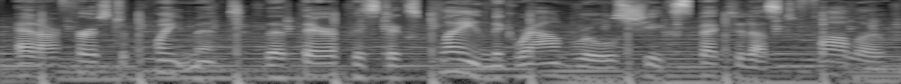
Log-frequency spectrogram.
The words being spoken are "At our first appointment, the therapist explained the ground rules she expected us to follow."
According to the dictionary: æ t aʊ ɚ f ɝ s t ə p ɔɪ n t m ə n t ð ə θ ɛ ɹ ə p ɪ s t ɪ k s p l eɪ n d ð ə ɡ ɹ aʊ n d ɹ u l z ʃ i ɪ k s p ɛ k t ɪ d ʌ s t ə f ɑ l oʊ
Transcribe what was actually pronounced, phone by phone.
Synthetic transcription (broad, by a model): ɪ t aʊ ɚ f ɝ s t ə p ɔɪ n m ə n ð ə θ ɛ ɹ ə p ɪ s t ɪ k s p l eɪ n ð ə ɡ ɹ aʊ n d ɹ u l z ʃ i ɪ k s p ɛ k t ɪ d ʌ s t ə f ɑ l oʊ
